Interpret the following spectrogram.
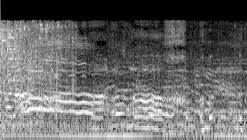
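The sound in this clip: A clay water-cooling jar falls and shatters with a bright crack and brittle scatter of fragments, while people talk over and around the breakage.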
